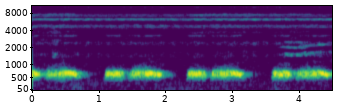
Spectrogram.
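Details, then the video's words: Four loud, clear phrases from a spotted dove. Each is a soft, hollow low coo followed closely by a longer second note, with roughly one second between phrases. A thin high hum runs in the background. "THAO CHIM CU GÁY"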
